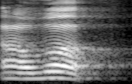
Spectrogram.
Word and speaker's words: hour: For example, an ant, an enemy, an ice cream, an orange, an umbrella, an hour. So here, notice the word hour is H is silent here.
